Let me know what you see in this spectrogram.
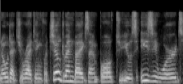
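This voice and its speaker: A woman with a Quebec accent speaks at a moderate pace against a quiet background. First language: French. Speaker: writing teacher. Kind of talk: online class. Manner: halting.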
